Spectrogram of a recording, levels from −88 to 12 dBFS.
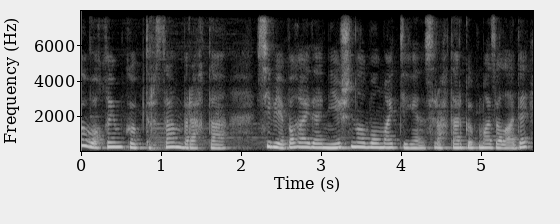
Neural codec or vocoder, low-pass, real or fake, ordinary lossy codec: none; none; real; none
